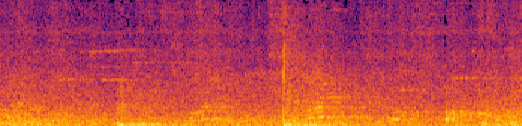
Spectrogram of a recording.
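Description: Bowling alley din: heavy bowling balls thudding onto wooden lanes, with a sharp thud about a second in, another a little past halfway and a smaller one near the end, over the chatter of many voices in a large hall.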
